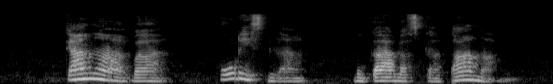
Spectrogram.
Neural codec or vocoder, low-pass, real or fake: codec, 24 kHz, 3 kbps, HILCodec; 10.8 kHz; fake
